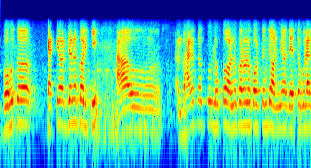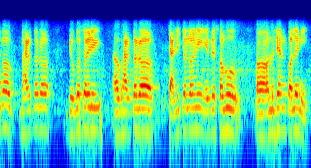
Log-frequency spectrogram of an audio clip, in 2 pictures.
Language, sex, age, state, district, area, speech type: Odia, male, 45-60, Odisha, Sundergarh, rural, conversation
